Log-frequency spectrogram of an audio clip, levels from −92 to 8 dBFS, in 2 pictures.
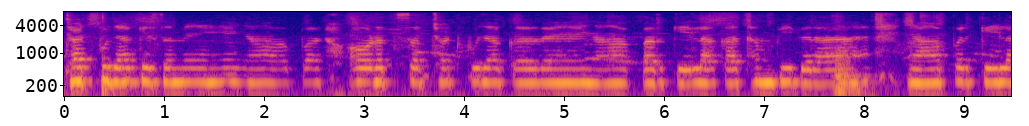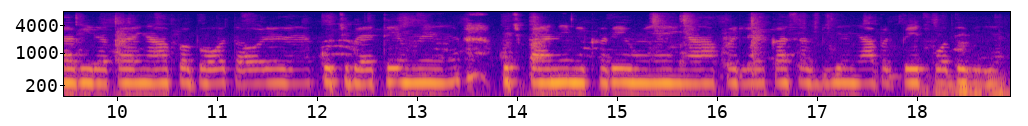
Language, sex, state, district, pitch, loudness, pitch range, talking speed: Hindi, male, Bihar, Samastipur, 230 Hz, -23 LUFS, 230-240 Hz, 160 wpm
